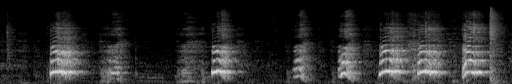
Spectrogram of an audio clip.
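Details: Milka the borzoi, toy trapped under a table, demands help with a quick run of about nine resonant, harmonic barks, some paired close together, each opening with a slightly whiny edge.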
